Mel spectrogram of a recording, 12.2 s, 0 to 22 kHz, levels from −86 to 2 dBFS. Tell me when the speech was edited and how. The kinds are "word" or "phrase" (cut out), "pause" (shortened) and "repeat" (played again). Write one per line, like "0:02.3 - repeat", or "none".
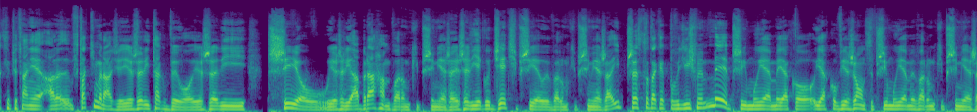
0:03.3 - pause
0:04.9 - word
0:07.8 - phrase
